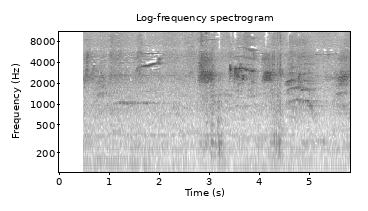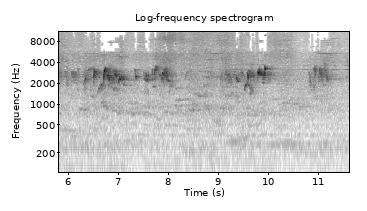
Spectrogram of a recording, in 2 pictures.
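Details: Red-whiskered bulbul recorded on an afternoon, 7 June 2012: after wing flutters and rustling, bright warbled phrases rise and fall in quick bursts through the second half, with a low background hum.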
